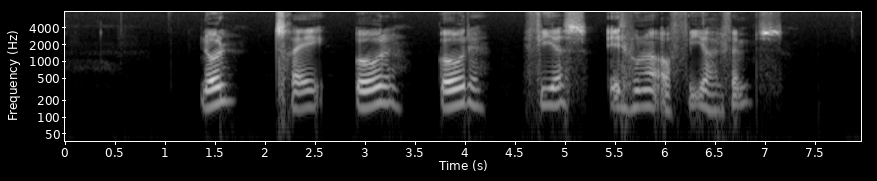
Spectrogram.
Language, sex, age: Danish, male, 21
